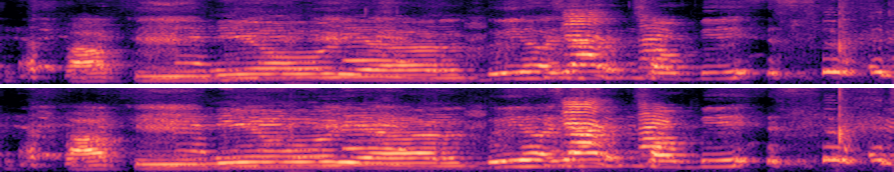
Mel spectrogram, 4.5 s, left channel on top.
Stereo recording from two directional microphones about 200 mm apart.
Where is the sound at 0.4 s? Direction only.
35° right (ahead or behind).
